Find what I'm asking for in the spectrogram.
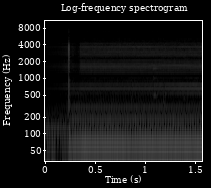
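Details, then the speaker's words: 2008 Gibson Les Paul Custom Classic plugged into amp, volume turned up: steady low electrical hum with faint buzz, disappears when touching metal on the guitar; owner suspects a loose wire inside, possibly fixed by swapping to a more traditional pickup. "very exaggerated but that is there but if you touch something metal on the guitar that goes away so I think there's just a loose wire somewhere in here"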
